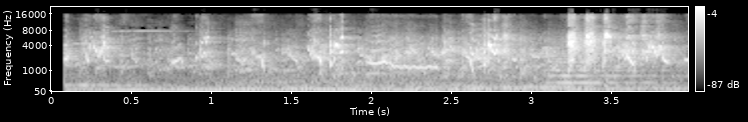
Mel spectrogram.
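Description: Budgerigar chirping in a busy, scratchy stream of high squeaks and short warbled notes.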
